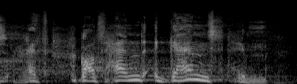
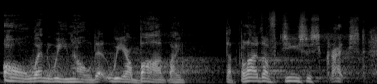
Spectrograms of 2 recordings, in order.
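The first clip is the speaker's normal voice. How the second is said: ordinary talk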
